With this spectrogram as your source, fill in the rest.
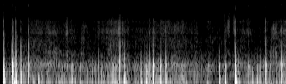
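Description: Long polished fingernails of both hands tap and scratch a flat blue plastic bubble wrap padded envelope with air-filled bubbles, lying on a table. Quick, soft, dull taps with a low, muffled body die away almost instantly, mixed with quieter scratchy rustling. The pace is irregular and the overall level stays low.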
